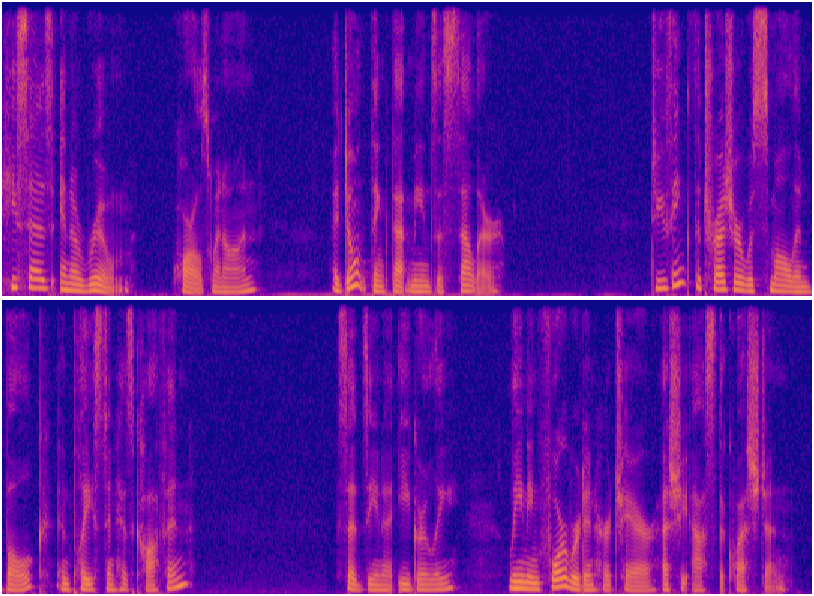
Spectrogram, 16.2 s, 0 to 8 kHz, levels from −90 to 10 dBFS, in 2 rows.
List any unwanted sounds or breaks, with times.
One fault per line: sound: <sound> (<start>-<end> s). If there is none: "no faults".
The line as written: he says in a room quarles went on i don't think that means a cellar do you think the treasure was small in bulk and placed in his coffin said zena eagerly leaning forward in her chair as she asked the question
no faults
